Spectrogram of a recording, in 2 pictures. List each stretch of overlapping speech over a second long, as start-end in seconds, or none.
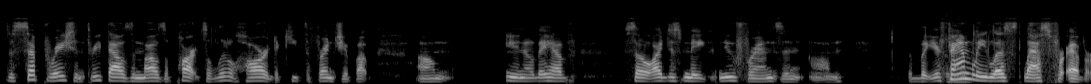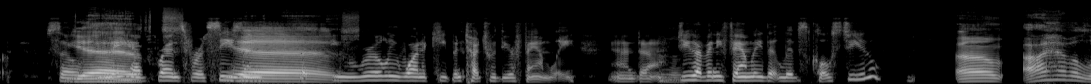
11.5-14.5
